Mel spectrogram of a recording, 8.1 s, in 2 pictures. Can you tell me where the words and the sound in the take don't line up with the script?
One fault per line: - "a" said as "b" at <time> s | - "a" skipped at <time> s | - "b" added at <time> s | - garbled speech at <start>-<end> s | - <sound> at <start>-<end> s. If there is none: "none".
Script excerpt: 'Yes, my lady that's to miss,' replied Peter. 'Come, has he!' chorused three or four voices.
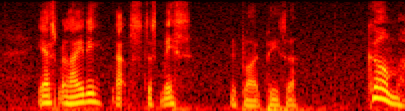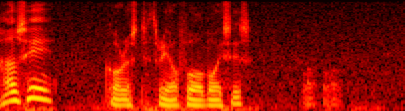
- laugh at 7.1-7.5 s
